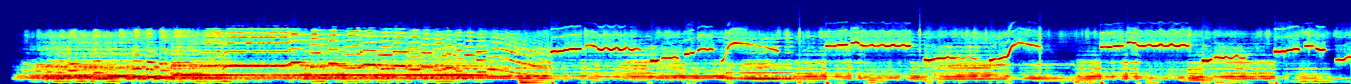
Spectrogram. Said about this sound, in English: Dick Powell starred in the leading role, and its theme, Leave It to Love, was whistled by Powell at the beginning of each episode.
